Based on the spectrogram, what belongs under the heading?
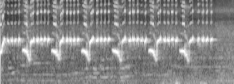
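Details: White-rumped shama singing in the trotol style during the day, a master recording meant to make other shamas sing: six repeated phrases, each a short downward-slurred whistle followed by a rapid, ringing trill on one pitch.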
